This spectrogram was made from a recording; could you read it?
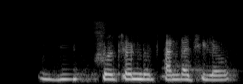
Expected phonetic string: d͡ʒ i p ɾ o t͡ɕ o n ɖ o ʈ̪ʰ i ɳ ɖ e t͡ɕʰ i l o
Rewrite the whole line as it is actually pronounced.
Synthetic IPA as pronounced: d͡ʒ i p ɾ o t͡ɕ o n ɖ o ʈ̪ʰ a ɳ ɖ a t͡ɕʰ i l o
